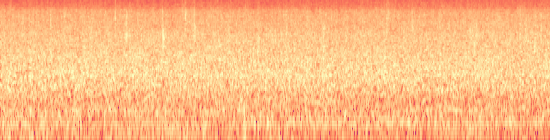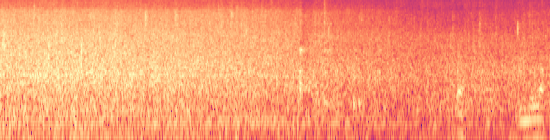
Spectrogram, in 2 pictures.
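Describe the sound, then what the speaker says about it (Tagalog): Heavy rain falling outdoors, a dense steady hiss of drops on surfaces filling the whole span, loud and close, easing slightly toward the end. "Hindi ka lang sa labas kasi nag-ulan."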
